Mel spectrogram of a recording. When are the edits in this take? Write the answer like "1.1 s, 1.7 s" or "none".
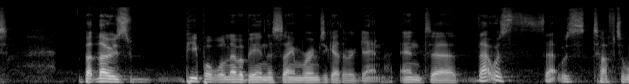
1.8 s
